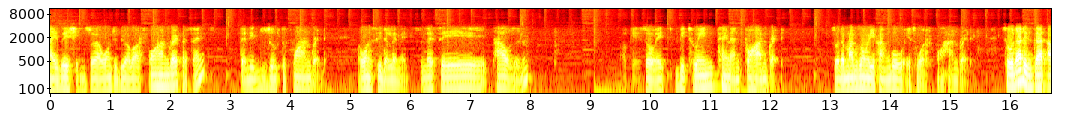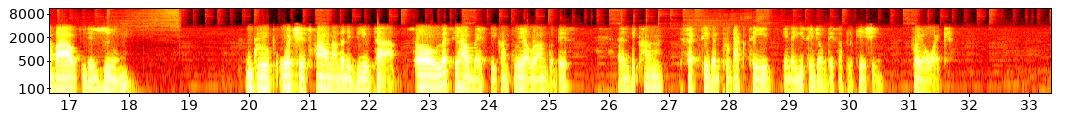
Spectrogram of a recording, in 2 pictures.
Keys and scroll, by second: 1.2-2.9 typing, 7.1-8.0 typing, 8.3 Return, 14.5-15.5 typing.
